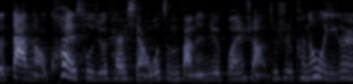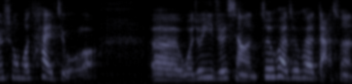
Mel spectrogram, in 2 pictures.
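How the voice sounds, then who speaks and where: A woman at a fairly high pitch, with lively intonation and a very fast pace. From Hebei, China. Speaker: podcast co-host. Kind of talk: casual chat. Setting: video call.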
